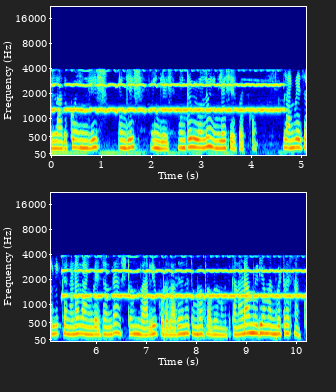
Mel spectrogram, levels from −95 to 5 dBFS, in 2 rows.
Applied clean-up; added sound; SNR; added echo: none; Wind instrument, woodwind instrument; 5 dB; none.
